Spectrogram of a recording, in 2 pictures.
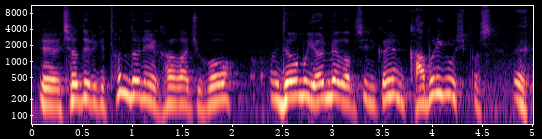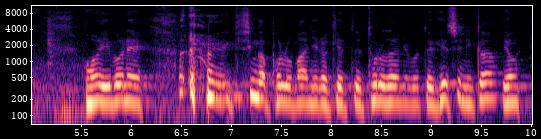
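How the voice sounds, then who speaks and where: High-voiced Korean missionary preaching. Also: male voice, a little hiss or hum. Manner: lively storytelling, acts out quoted voices; frequent affirming "예" fillers. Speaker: missionary pastor. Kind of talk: sermon.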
